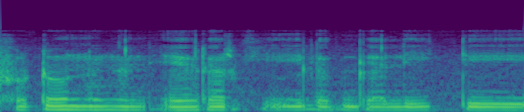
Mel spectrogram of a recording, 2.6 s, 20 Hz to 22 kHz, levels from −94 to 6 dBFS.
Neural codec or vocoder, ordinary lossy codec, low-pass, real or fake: codec, 16 kHz, 16 kbps, FreqCodec, larger model; none; 7.2 kHz; fake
